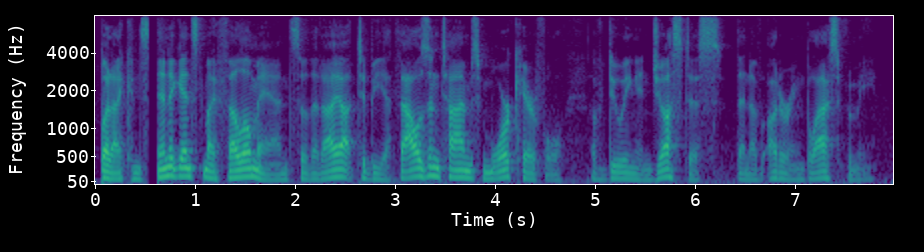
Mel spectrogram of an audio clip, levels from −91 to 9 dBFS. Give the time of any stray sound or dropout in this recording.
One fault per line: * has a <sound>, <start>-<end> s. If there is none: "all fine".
* has a dropout, 0.5-0.6 s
